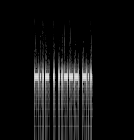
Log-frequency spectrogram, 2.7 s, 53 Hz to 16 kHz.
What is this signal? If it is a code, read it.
Morse code, heard as a keyed tone, about 44 wpm, 700 Hz. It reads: XE2D
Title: DXCC-100 Call Signs - 4 Characters - 45wpm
